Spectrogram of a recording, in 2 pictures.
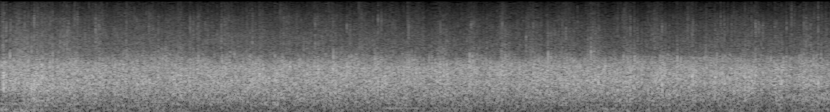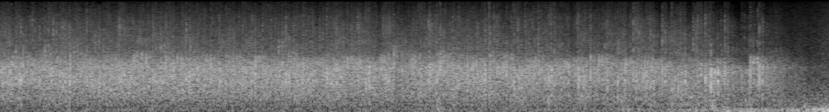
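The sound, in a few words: audience applause welcoming speaker Ron Chernow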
